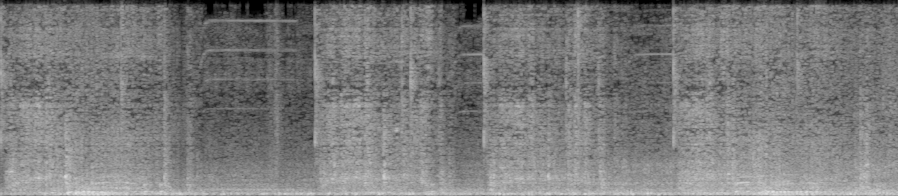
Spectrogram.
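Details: Yamaha FZ fuel-injected single with missing problem; runs but only surges a little on throttle, never climbing cleanly, sags back; refuses to take revs.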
